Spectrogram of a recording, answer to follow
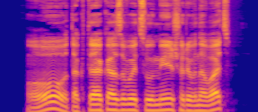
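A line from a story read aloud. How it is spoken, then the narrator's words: Silent inner chuckle. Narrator (Russian): Мысленно хохотнул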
